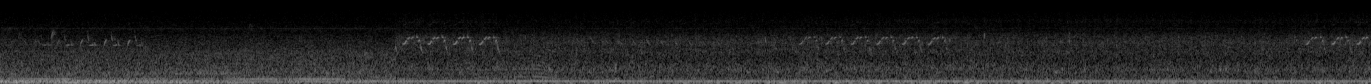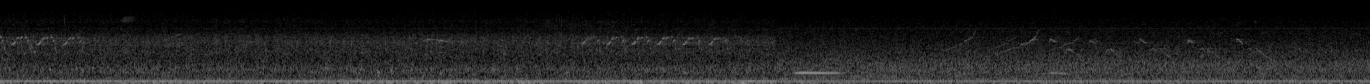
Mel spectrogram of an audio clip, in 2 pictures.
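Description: A small bird singing a short, rapid trill of high notes, repeated four times a few seconds apart, with a few scattered notes near the end, over a steady low hum.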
